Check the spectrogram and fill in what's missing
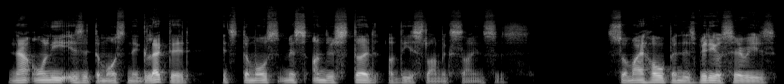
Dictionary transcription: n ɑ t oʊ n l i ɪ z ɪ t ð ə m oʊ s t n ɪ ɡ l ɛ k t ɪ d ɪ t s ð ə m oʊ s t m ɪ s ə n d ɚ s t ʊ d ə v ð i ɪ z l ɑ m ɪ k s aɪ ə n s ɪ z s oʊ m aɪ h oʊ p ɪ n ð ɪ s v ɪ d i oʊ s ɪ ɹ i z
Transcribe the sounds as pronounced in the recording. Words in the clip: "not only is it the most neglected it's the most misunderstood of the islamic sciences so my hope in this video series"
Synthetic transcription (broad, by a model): n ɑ t oʊ n l i ɪ z ɪ t ð ə m oʊ s t n ɪ ɡ l ɛ k t ɪ d ɪ t s ð ə m oʊ s t m ɪ s ə n d ɚ s t ʊ d ə v ð i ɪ s l ɑ m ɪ k s aɪ ə n s ɪ z s oʊ m aɪ h oʊ p ɪ n ð ɪ s v ɪ d i oʊ s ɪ ɹ i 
